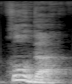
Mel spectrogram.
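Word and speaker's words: Huldah: Huda. That's how you say it.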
